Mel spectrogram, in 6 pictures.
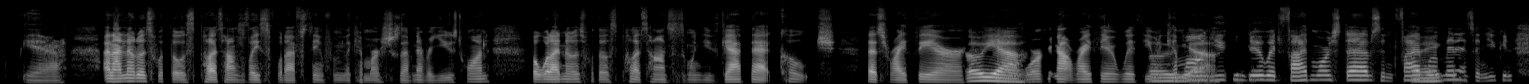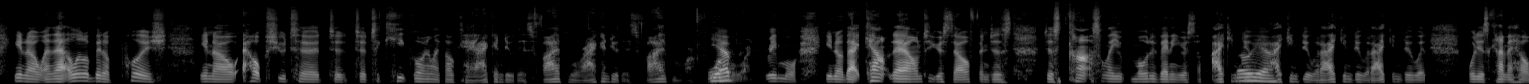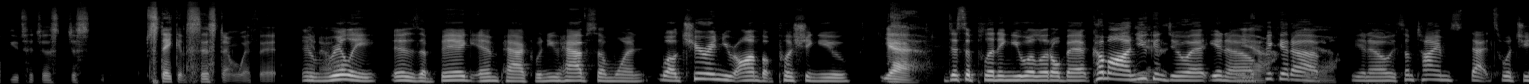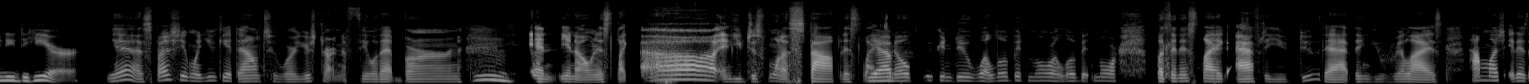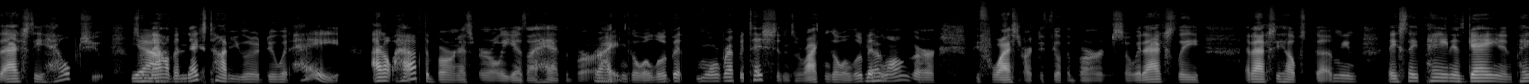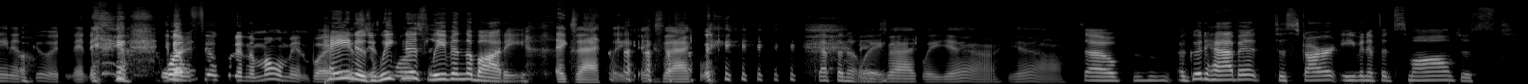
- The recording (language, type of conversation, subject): English, unstructured, What motivates people to stick with healthy habits like regular exercise?
- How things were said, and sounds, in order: tapping; other background noise; chuckle; laughing while speaking: "exactly"; laugh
